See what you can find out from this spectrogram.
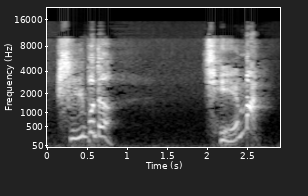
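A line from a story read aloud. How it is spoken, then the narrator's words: Loud shout. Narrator (Chinese): 有人大喊一声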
